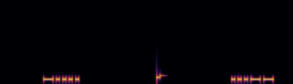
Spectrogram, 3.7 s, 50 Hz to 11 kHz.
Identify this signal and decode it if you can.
Morse code, heard as a keyed tone, about 30 wpm, 700 Hz. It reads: 6 3
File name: Single-Letter-Number-30wpm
